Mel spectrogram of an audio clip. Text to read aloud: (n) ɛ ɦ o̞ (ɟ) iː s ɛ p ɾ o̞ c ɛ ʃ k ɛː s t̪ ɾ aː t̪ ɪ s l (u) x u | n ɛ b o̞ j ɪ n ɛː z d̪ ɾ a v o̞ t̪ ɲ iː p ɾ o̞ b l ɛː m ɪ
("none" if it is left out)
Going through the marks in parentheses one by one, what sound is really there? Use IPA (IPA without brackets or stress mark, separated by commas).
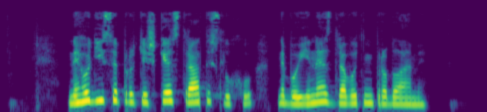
n, ɟ, u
